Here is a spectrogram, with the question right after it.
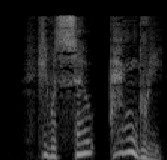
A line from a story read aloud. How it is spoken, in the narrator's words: said Hermione, in an almost awestruck voice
